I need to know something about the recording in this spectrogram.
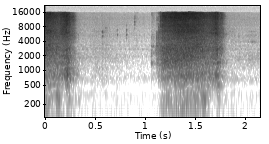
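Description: Wire-pinned dog slicker brush dragged across wool fiber on a blending board's carding cloth: two hissing brush strokes, one ending just after the start and a longer one about a second in.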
